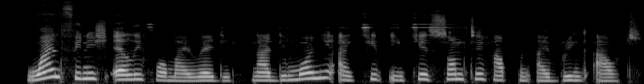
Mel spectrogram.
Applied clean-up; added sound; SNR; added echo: neural mask model DeepFilterNet 3.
